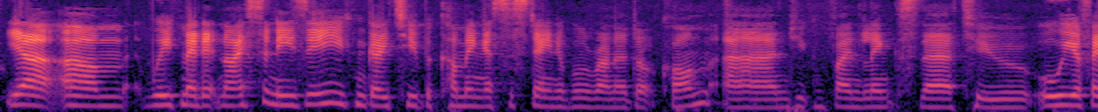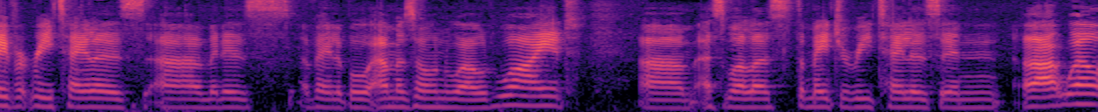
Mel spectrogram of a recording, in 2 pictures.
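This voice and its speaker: A woman speaks with a British accent in a casual, conversational way. Her pitch is a bit lower than usual, as she answers as a guest on a podcast. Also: fairly even intonation, a little fast, fairly bright tone. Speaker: podcast guest, author and podcast host.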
